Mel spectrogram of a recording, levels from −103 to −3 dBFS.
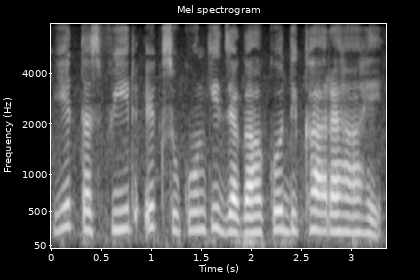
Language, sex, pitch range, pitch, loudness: Urdu, female, 220-255 Hz, 245 Hz, -18 LUFS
